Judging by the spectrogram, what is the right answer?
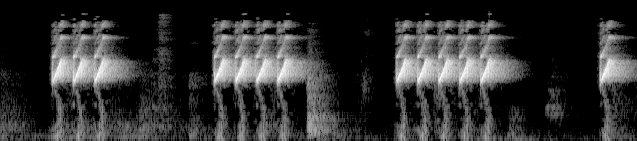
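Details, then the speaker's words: Remote starter alarm installed on a motorcycle, tested at low vibration sensitivity after locking with the padlock button: bursts of three to five sharp high chirps every couple of seconds as the bike is disturbed; vibration alarm triggered. "[ بند پیڈ لاک بٹن دبا کر لاک سلیکشن ] [ لو لیول وائبریشن حساس ٹیسٹ ]"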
